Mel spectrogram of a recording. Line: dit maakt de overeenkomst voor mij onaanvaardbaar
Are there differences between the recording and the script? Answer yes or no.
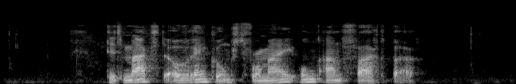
no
